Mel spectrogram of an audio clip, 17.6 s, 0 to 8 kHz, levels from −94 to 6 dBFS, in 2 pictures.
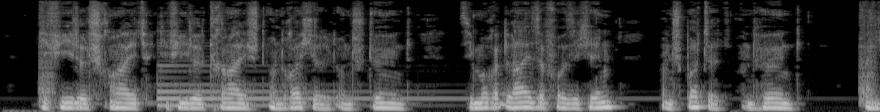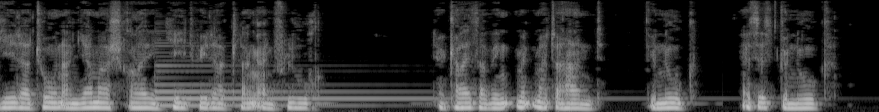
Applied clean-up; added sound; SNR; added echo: none; Guitar + Fart; 17 dB; none.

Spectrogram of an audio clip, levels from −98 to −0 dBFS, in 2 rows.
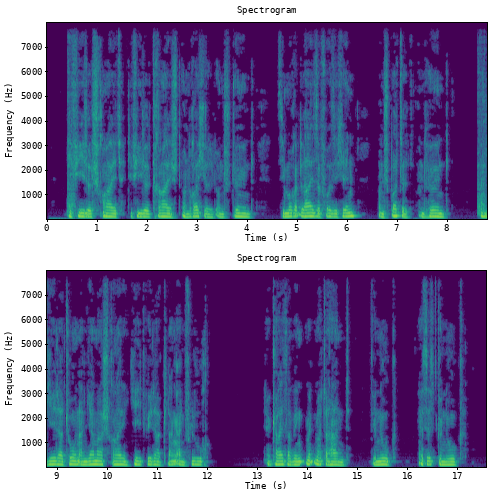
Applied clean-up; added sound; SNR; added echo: neural mask model Resemble Enhance denoiser.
